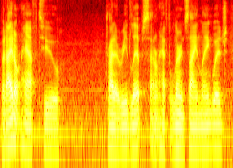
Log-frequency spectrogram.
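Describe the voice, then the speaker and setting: A man with a very low voice hosts a podcast and chats in a relaxed, frank way, dropping the odd curse. A faint background hiss runs under his voice. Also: normal speed. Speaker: podcast host. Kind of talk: casual interview chat.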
